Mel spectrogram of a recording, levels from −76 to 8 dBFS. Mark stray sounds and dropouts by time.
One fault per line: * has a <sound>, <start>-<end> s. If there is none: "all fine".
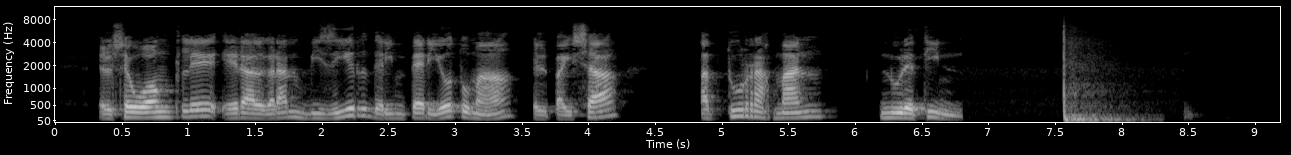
* has a thud, 7.6-8.3 s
